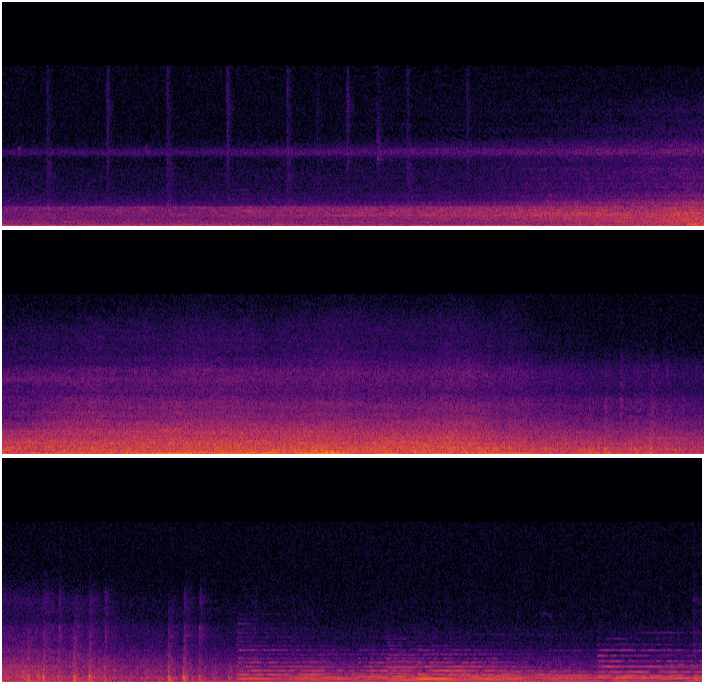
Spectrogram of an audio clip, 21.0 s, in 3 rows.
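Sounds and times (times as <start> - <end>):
train passing: 0.0 - 21.0
wheels clicking over rail joints: 8.3 - 16.5.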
